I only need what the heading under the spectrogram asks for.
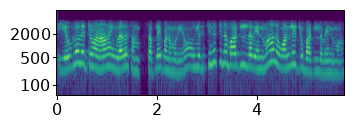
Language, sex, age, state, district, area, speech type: Tamil, female, 18-30, Tamil Nadu, Cuddalore, rural, conversation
